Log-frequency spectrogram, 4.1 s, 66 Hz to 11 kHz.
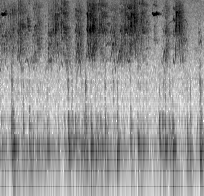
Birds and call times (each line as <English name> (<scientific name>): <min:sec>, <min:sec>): White-browed Sparrow-Weaver (Plocepasser mahali): 0:01.2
